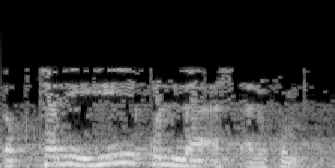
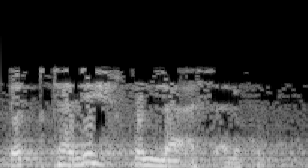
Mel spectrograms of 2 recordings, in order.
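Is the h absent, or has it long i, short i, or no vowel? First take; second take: long i; no vowel. First: The final h takes a long i vowel. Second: The final h is kept with no vowel. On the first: "بإثباتها مكسورة مع الإشباع وصلا" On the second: "بإثبات الهاء ساكنة وصلا ووقفا"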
